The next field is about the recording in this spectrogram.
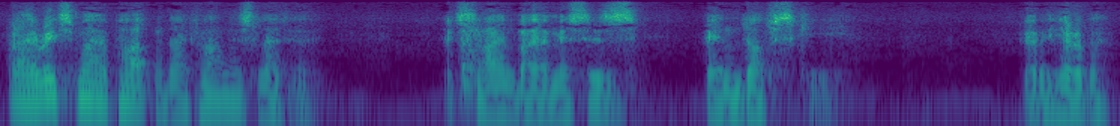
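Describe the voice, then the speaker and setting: An actor playing an earnest, somewhat hesitant defense lawyer in a 1940s radio play. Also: male voice, low voice, normal speed, long pauses, a bit bright, breathy edge, heavily acted. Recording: dull lo-fi old radio broadcast.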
